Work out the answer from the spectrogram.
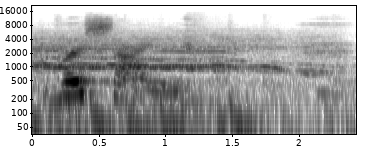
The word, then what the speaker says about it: Versailles: is there she is I think this Versailles Versailles so that's the pronunciation in French so you will use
